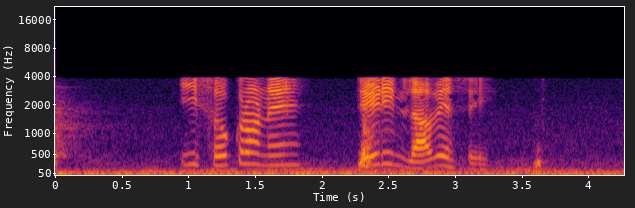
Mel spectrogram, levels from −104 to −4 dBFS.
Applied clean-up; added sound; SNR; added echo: none; Dog; 6 dB; none.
